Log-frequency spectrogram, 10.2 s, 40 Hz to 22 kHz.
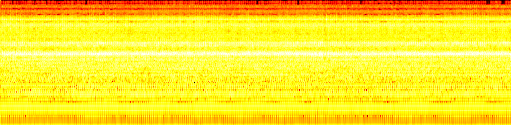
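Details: Murray E450 mower, Briggs & Stratton engine, oil found nearly empty and topped up: steady idle with a hard, even knock on every beat that never fades; the engine is knocking badly, cause unconfirmed.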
